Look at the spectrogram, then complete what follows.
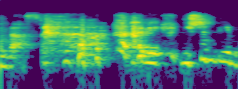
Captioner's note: laughs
